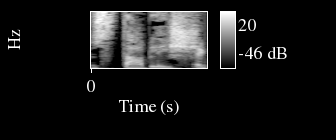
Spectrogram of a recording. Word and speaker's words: establish: Where there is an E, we have to pronounce it. While we don't say I'm a Spanish, porque no se escribe E-S-P-A-N-I-C-H, you write it S-P-A-N-I-S-H, Spanish, there we don't have the E. But if the word is establish, con la E delante de la S, we do have to say it.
